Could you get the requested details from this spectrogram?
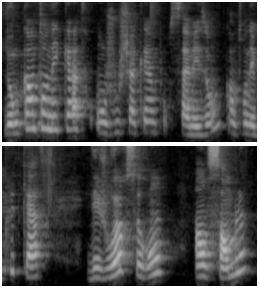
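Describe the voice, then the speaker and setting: Woman, fast talker, fairly high voice, chatty rule explainer. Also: animated, slight background noise. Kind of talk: casual game explanation.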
